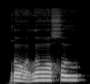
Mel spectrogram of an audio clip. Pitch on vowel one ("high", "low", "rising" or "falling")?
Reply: falling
